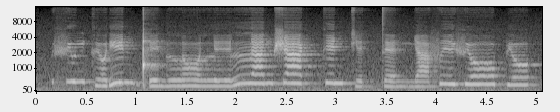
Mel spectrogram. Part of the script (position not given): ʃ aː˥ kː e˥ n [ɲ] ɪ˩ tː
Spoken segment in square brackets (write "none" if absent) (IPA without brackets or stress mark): c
